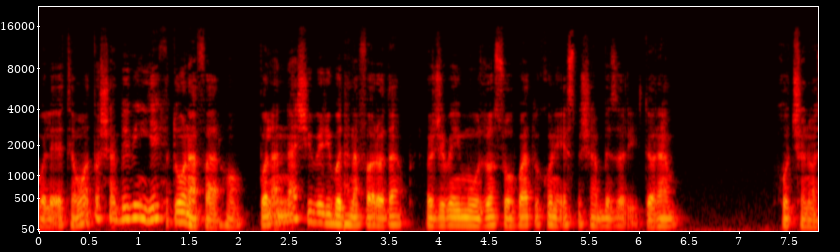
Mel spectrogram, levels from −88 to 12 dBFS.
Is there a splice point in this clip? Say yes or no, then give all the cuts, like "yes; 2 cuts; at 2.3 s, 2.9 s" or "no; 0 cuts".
yes; 4 cuts; at 1.3 s, 2.1 s, 3.0 s, 3.8 s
